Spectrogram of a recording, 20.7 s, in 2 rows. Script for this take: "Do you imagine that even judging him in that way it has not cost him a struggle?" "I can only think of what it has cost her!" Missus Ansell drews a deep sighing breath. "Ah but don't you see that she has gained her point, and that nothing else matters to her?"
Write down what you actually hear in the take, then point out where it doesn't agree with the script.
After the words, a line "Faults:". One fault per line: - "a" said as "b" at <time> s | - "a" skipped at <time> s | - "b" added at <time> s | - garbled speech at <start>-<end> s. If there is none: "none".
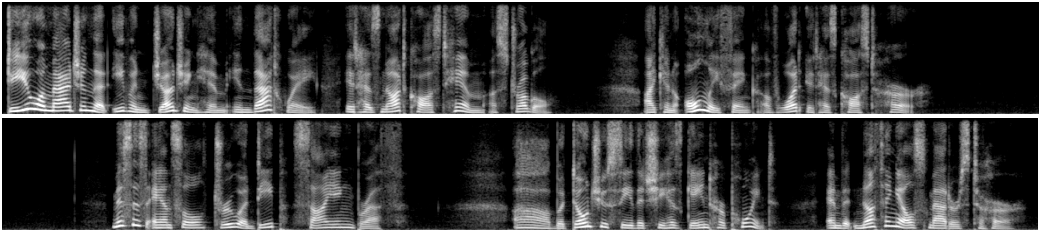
"Do you imagine that even judging him in that way it has not cost him a struggle?" "I can only think of what it has cost her!" Missus Ansell drew a deep sighing breath. "Ah but don't you see that she has gained her point, and that nothing else matters to her?"
Faults:
- "drews" said as "drew" at 12.5 s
